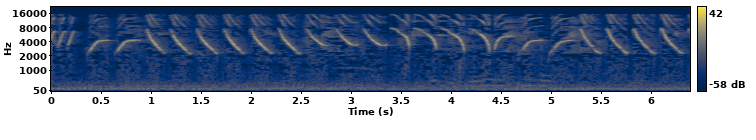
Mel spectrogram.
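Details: Canary song used to prompt other canaries to respond and sing, made of loud, high, upward-sweeping notes repeated several times per second with quick twittering between them.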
